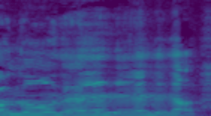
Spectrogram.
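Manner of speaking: ordinary talk, nothing marked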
